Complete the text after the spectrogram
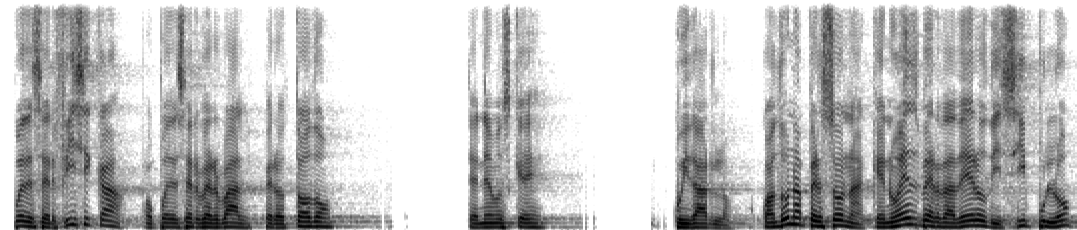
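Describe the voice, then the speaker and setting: Slow, emphatic pastor preaching. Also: male voice, fairly high pitch, in a large hall. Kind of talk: sermon. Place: church hall.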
